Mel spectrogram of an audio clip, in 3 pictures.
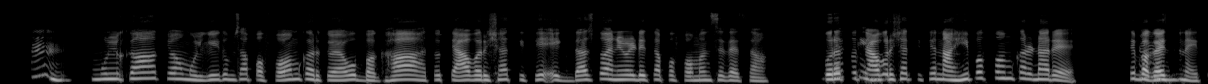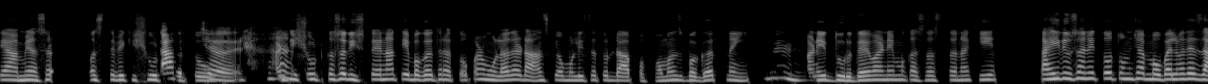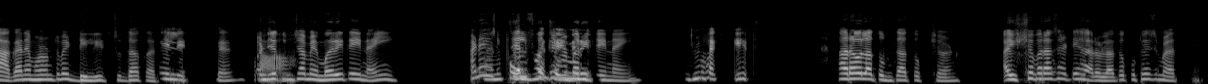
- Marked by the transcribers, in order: stressed: "बघा"; other background noise; in English: "शूट"; in English: "शूट"; chuckle; horn; laughing while speaking: "फोनमध्येही नाही. नक्कीच"; tapping
- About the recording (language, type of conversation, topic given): Marathi, podcast, डिजिटल डीटॉक्स कधी आणि कसा करतोस?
